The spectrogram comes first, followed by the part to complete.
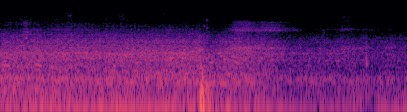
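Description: Steady outdoor noise with a single sharp thump about two seconds in, after which the noise quietens.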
